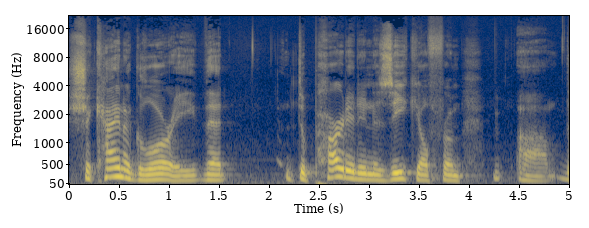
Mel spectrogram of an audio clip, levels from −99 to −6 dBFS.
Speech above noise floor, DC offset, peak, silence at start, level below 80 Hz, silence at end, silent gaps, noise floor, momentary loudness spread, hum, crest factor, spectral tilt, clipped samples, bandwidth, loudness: 24 dB; under 0.1%; -8 dBFS; 0 s; -52 dBFS; 0 s; none; -48 dBFS; 18 LU; none; 16 dB; -5 dB/octave; under 0.1%; over 20 kHz; -24 LUFS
